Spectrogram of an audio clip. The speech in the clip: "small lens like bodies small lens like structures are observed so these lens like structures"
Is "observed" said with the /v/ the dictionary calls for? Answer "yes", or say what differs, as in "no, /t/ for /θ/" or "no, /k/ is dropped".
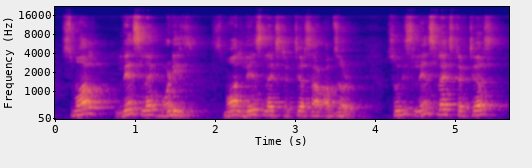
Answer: no, /b/ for /v/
